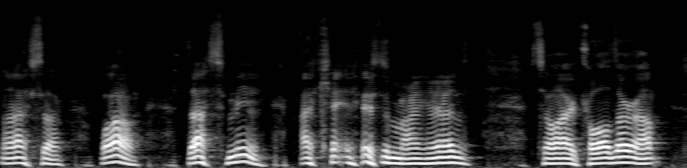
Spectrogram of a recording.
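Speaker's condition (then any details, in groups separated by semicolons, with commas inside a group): ALS; tracheotomy, wheelchair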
